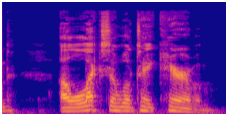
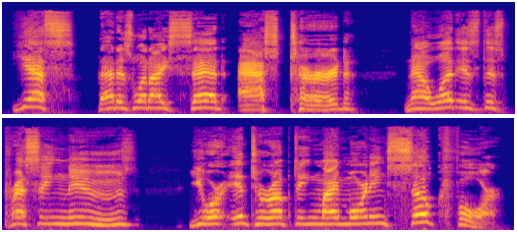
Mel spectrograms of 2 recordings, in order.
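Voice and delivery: loud, high haughty king; high, loud king dismissing his treasurer; pompous king; 7 semitones higher, 8 dB louder than usual. Acted. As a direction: brush off the correction loudly.

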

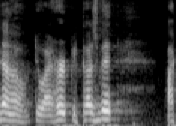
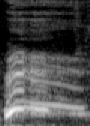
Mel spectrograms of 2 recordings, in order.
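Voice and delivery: very high, held crying "ooh"; mock wail. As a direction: burst into a hammed-up high whimper.

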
